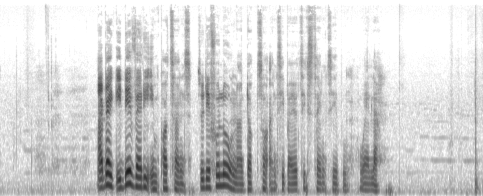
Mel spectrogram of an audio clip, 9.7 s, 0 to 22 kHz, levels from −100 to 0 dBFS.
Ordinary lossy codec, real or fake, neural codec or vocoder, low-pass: MP3, 96 kbps; real; none; 19.8 kHz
